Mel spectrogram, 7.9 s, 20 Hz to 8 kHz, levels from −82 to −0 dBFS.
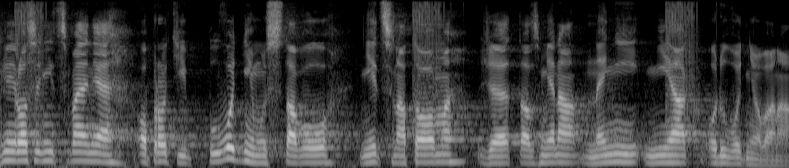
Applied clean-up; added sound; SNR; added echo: none; Fart; 18 dB; none.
